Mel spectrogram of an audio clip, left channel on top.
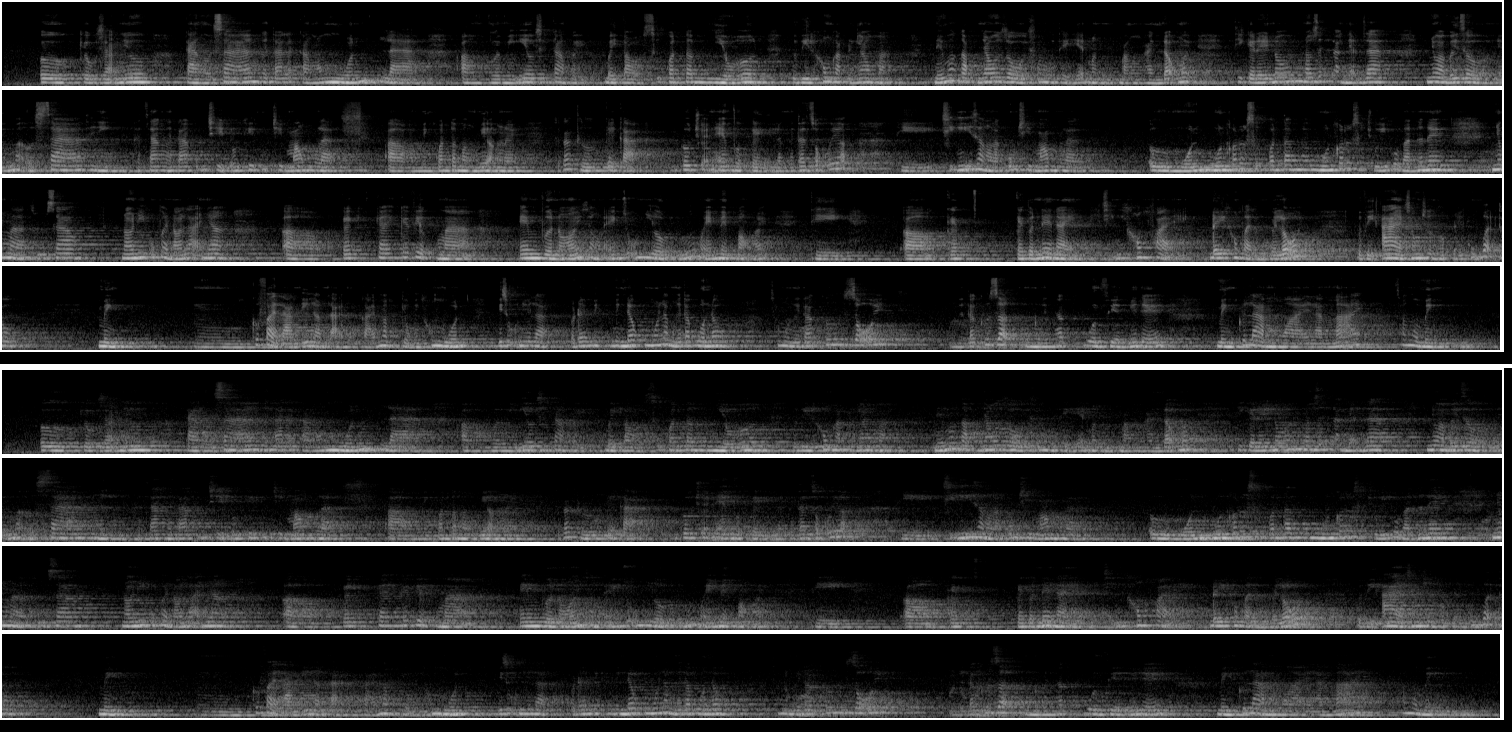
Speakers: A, on the left (about 80°); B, on the right (about 40°).
A: Ừ, kiểu dạng như càng ở xa ấy, người ta lại càng mong muốn là ờ, người mình yêu sẽ càng phải bày tỏ sự quan tâm nhiều hơn bởi vì là không gặp được nhau mà
B: đúng
A: nếu mà
B: rồi
A: gặp nhau rồi xong rồi thể hiện bằng bằng hành động ấy thì cái đấy
B: đúng
A: nó
B: rồi
A: nó dễ dàng nhận ra nhưng mà bây giờ nếu mà ở xa á, thì thật ra người ta cũng chỉ đôi khi cũng chỉ mong là ờ, mình quan tâm bằng miệng này rồi các thứ
B: đúng rồi
A: kể cả những câu chuyện em vừa kể là người ta dỗi á thì chị nghĩ rằng là cũng chỉ mong là ừ muốn muốn có được sự quan tâm thôi muốn có được sự chú ý của bản thân em
B: đúng rồi
A: nhưng mà dù
B: Đấy.
A: sao nói đi cũng phải nói lại nha Ờ, cái cái cái việc mà em vừa nói rằng là em dỗ nhiều đến cái mức mà em mệt mỏi ấy, thì ờ, cái cái vấn đề này thì chị nghĩ không phải đây không phải là một cái lỗi bởi vì ai ở trong trường hợp đấy cũng vậy thôi mình
B: ừ.
A: ừm, cứ phải làm đi làm lại một cái mà kiểu mình không muốn ví dụ như là ở đây mình mình đâu có muốn làm người ta buồn đâu xong
B: đúng
A: rồi người
B: rồi
A: ta cứ dỗi
B: ờ
A: người
B: đúng
A: ta
B: rồi
A: cứ
B: đấy
A: giận người ta cứ buồn phiền như thế mình cứ làm hoài làm mãi xong rồi mình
